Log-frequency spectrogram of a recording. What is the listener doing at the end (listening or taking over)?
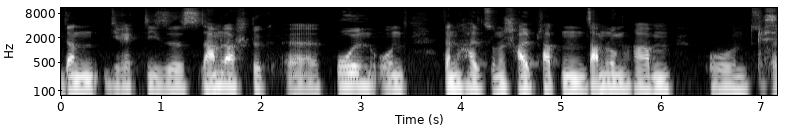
taking over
